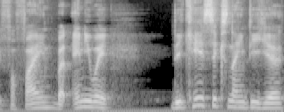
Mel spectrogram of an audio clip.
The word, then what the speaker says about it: Fifine: Pretty sure I'm butchering up the name, but well, it's spelled Fifine, so I presume it's fine. So cutting that NE out is gonna be Fifine.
